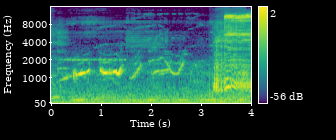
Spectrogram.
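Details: A wild beluga whale (Delphinapterus leucas) in the Canadian Arctic in summer gives wavering, rising and falling whistles as a contact call. The call is used when isolated from the group, links mother and calf, and is answered by a reply.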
